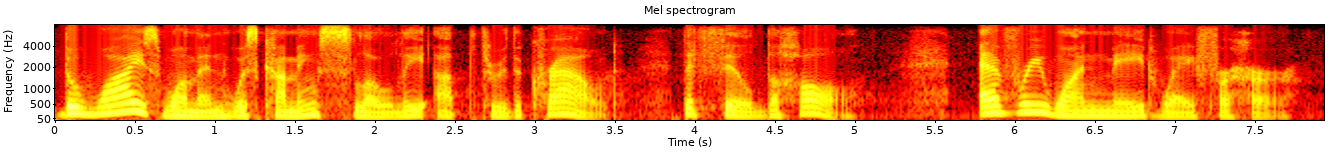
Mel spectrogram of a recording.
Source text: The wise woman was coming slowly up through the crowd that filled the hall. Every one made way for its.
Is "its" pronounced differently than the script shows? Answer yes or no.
yes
